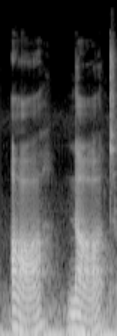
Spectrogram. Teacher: So, when I'm saying a not, my mouth is my tongue is down, my mouth is open, there's no rounding of my lips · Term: ah vowel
